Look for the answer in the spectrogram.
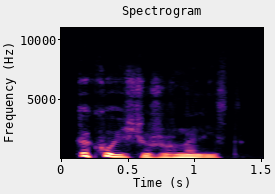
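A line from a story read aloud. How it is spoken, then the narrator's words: Joyless chuckle. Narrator (Russian): невесело хохотнул Иван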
